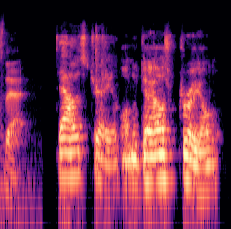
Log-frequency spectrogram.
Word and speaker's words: Taos: There is a church on Taos Trail. How do you pronounce that? Taos Trail.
